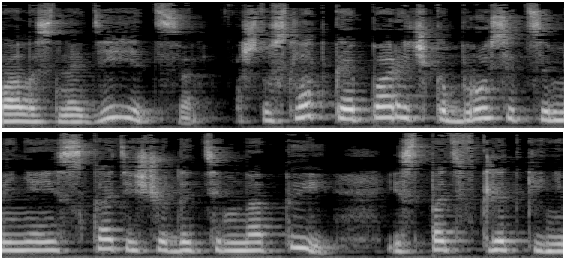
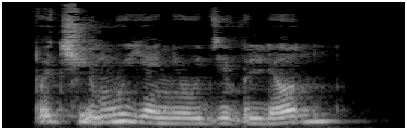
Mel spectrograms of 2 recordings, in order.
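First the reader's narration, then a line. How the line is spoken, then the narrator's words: Familiar husky voice. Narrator (Russian): прозвучал сквозь сон знакомый хрипловатый голос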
